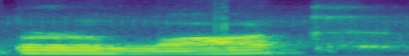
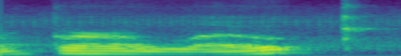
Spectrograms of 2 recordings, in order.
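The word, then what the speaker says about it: breloque: the information yeah so it can be pronounced burlock or burloke it's a noun and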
